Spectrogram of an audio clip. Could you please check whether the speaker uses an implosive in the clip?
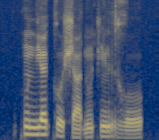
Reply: yes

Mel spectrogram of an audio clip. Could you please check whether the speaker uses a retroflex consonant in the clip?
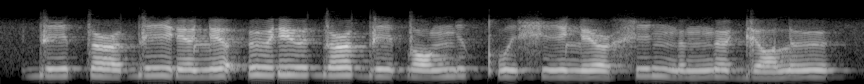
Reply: no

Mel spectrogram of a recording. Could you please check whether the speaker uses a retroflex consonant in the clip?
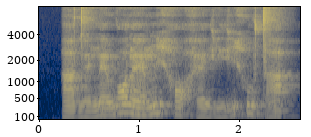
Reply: no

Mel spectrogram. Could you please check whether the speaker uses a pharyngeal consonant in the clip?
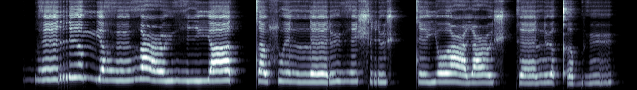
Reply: yes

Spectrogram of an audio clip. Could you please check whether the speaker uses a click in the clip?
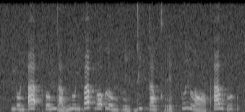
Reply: no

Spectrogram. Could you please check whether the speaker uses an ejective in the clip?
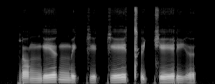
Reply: yes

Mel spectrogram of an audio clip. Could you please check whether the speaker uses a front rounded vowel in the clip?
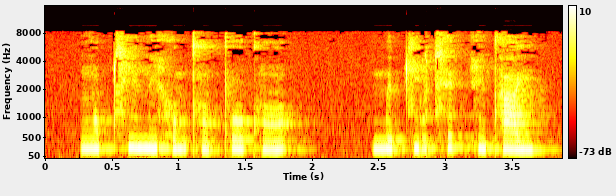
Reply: no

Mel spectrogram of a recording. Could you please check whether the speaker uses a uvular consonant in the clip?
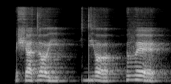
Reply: no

